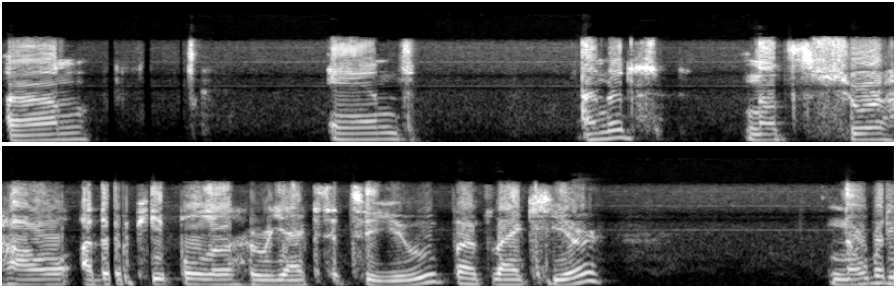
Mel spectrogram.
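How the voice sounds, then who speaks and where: Noticeable background noise is present throughout. The talking proceeds at a fairly slow pace. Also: man. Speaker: caller. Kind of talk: phone-in discussion.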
